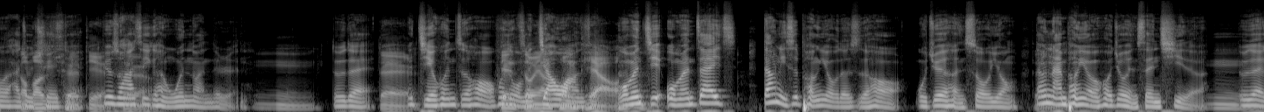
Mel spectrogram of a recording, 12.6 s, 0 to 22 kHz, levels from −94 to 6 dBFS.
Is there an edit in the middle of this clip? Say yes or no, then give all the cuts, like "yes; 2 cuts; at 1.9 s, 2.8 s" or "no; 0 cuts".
yes; 3 cuts; at 6.2 s, 7.5 s, 9.1 s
